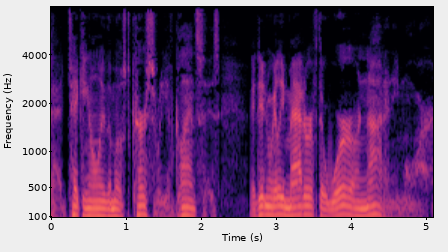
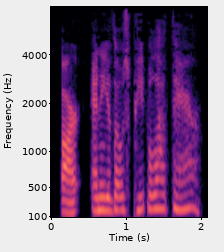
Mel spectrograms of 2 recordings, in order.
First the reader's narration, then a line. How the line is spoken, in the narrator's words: Richard asked nervously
